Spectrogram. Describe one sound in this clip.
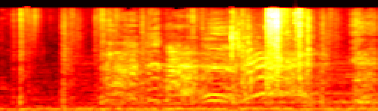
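Zombies snarl and growl close by.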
